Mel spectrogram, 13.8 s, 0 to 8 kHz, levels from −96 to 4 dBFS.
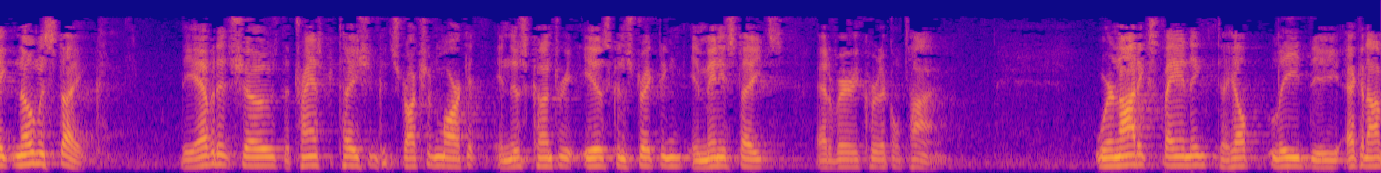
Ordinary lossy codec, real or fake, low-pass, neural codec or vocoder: MP3, 24 kbps; real; 7.2 kHz; none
